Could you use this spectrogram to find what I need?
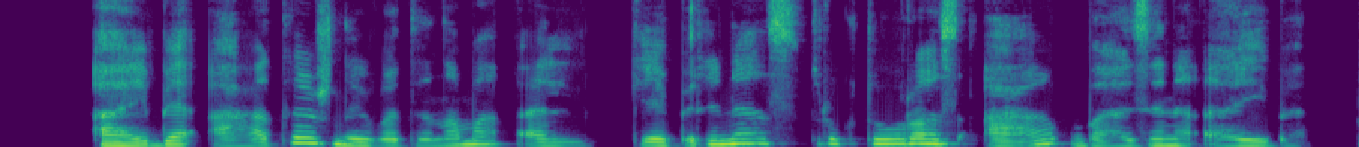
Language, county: Lithuanian, Šiauliai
